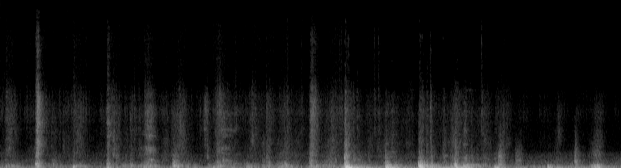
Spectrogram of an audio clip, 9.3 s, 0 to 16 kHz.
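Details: John Deere 7830 tractor at key-on, engine off, mic beside the external VGT turbo actuator (a seized one was replaced; tractor was derating): light irregular clicks and soft clunks as the ECU runs its linkage travel test, working normally.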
